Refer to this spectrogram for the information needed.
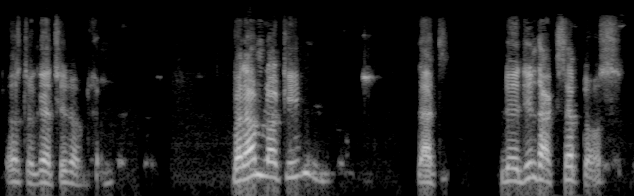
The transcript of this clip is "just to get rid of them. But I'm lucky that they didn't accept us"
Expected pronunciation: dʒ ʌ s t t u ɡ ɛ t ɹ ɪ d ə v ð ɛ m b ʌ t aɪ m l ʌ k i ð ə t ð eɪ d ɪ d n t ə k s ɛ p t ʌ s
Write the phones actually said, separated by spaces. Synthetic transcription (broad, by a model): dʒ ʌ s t t u ɡ ɛ t ɹ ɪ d ə v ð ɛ m b ʌ t aɪ m l ʌ k i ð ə t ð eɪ d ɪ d n t ə k s ɛ p t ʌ s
